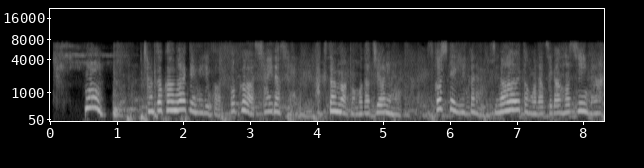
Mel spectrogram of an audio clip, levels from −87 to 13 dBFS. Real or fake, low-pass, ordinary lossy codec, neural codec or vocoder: fake; 7.2 kHz; none; codec, 16 kHz, 2 kbps, FreqCodec, smaller model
